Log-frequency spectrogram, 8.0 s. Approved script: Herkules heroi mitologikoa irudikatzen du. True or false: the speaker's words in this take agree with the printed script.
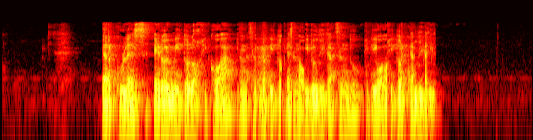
false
